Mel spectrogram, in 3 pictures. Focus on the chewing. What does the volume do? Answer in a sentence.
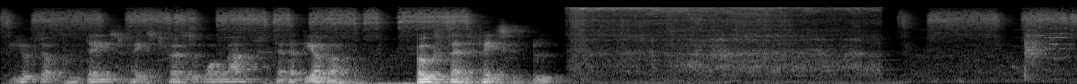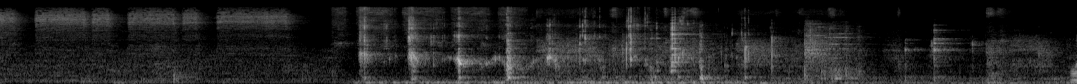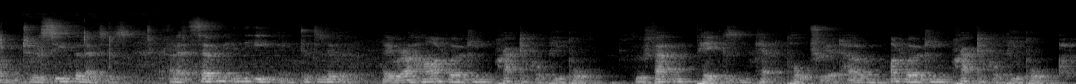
The loudness of the chewing goes down.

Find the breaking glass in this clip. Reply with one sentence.
The breaking glass can be heard from 10.2 to 10.8 s and from 18.8 to 19.4 s.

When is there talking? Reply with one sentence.
You can hear the talking from 0.0 to 5.5 s and from 21.4 to 32.2 s.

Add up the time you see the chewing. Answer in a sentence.
You can hear the chewing for 9 seconds altogether.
